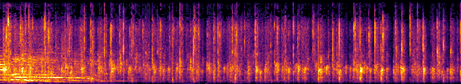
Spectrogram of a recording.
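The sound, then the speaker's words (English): An audience bursts into sustained applause, many hands clapping in a dense, steady patter that fills the room, with some cheering or voices briefly audible at the start. “Can we have a huge round of applause?”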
